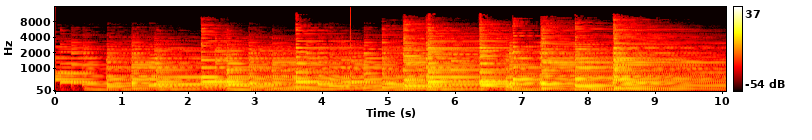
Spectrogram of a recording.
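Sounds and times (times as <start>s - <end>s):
piano chords over bass line: 0.0s - 10.0s.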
